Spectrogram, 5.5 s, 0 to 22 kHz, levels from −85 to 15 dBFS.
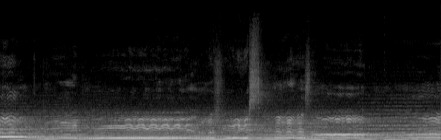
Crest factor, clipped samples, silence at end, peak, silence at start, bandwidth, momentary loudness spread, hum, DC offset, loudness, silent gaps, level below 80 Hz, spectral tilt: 16 dB; under 0.1%; 0 s; -4 dBFS; 0 s; 13 kHz; 8 LU; none; 1%; -21 LUFS; none; -38 dBFS; -6 dB/octave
